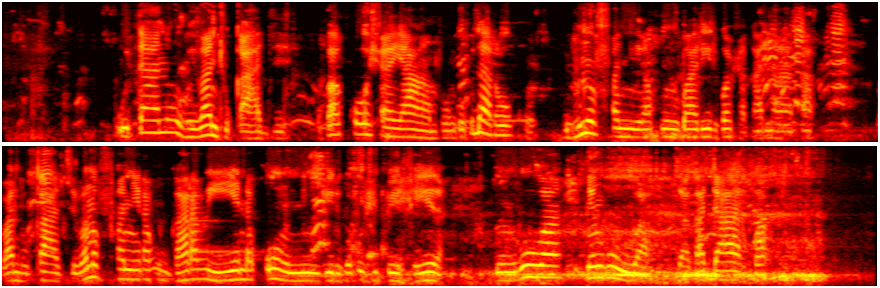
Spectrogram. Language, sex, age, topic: Ndau, female, 25-35, health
